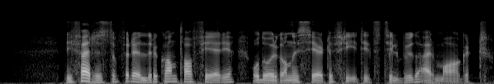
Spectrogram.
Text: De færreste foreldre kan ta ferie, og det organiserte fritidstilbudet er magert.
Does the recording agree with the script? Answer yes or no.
yes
